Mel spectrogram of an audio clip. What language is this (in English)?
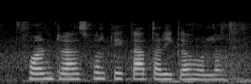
Bhojpuri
